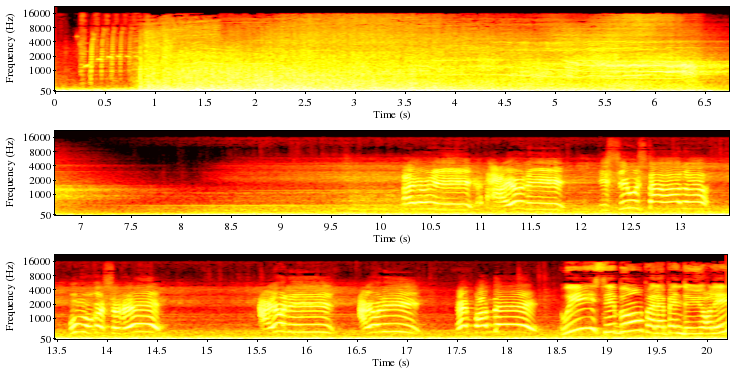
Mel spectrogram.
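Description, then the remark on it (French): A massive, sustained roar of rocket main engines and boosters igniting at liftoff fills the first several seconds, deep and rumbling, before it fades out and a man begins speaking over a lingering low hum. “Allumage des moteurs principaux. Allumage des propulseurs. Allumage des propulseurs Ça veut dire qu'on décolle, ça”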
